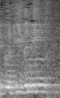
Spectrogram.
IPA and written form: ˈgʊd ˋiːvənɪŋ (good evening)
